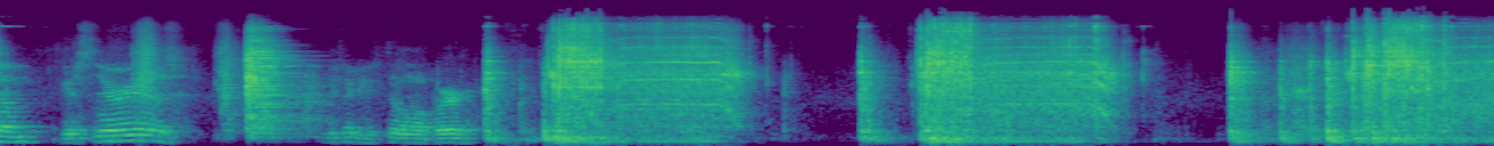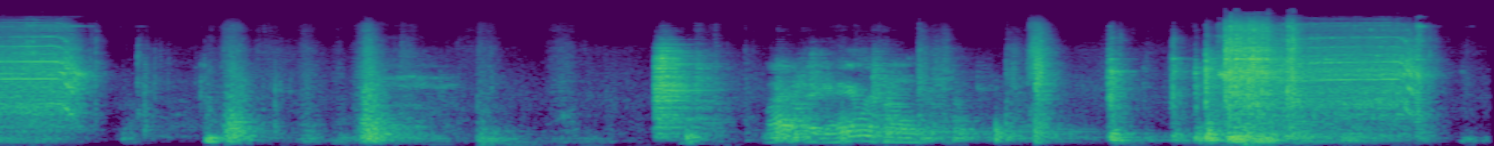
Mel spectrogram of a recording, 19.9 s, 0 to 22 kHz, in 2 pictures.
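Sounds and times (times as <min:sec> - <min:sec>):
impact wrench whining: 0:03.6 - 0:05.2, 0:05.8 - 0:07.7, 0:08.8 - 0:10.8, 0:17.8 - 0:19.7.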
